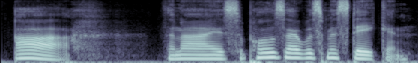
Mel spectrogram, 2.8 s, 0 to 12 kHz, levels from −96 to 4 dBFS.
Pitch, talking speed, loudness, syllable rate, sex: 175 Hz, 150 wpm, -17 LUFS, 5.6 syllables/s, female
